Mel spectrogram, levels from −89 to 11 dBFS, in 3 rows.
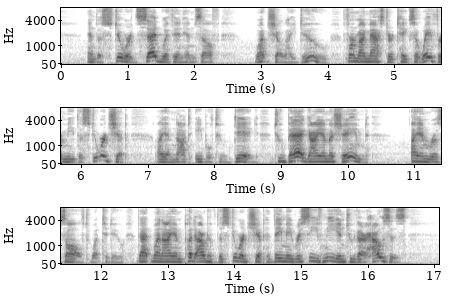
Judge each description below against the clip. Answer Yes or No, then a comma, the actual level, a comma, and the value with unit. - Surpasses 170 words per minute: Yes, average, 185 wpm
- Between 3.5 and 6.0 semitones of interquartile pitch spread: No, average, 2.8 semitones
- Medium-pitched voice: Yes, medium, 145 Hz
